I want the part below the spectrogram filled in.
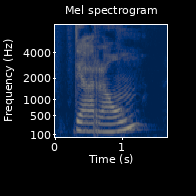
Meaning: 1. space 2. capacity, volume, room 3. room, chamber 4. place, area, field, room, space 5. place, area, field, room, space: room, hold (of a vessel or vehicle) 6. scope, opportunity, field
- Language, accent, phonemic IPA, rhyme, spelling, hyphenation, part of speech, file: German, Austria, /ʁaʊ̯m/, -aʊ̯m, Raum, Raum, noun, De-at-Raum.ogg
